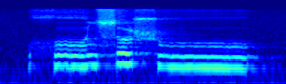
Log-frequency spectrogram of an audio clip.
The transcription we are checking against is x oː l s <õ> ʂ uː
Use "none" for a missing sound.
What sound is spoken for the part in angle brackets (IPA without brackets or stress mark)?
o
